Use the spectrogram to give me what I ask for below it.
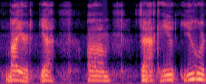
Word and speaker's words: Byard: Bayard? Byard.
